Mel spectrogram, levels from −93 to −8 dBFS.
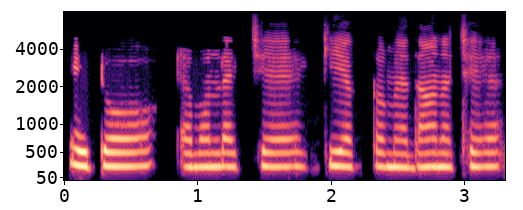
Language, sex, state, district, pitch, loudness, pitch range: Bengali, female, West Bengal, Malda, 245 Hz, -18 LUFS, 245-255 Hz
